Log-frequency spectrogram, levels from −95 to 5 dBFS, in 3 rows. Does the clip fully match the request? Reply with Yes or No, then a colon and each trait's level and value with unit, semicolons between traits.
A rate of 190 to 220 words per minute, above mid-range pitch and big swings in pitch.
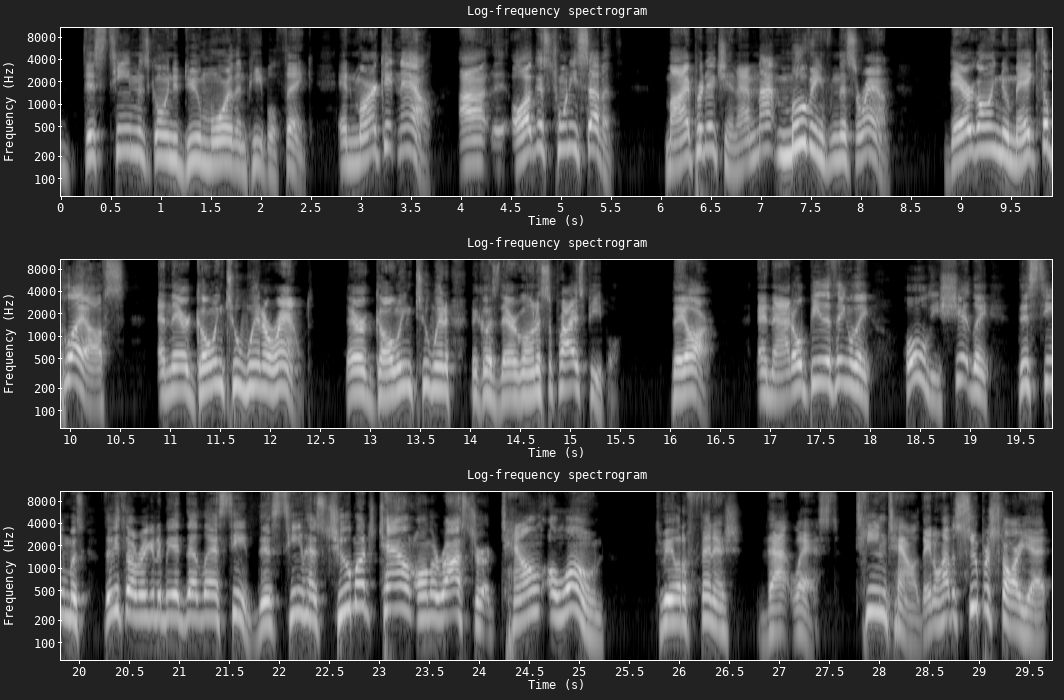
Yes: average, 200 wpm; high, 200 Hz; wide, 6.0 semitones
